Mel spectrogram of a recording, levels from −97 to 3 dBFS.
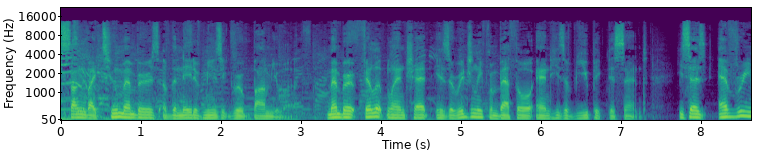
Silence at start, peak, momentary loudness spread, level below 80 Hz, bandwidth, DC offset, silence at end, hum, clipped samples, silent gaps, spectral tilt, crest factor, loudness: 0 s; -4 dBFS; 10 LU; -38 dBFS; 13.5 kHz; under 0.1%; 0 s; none; under 0.1%; none; -6 dB/octave; 18 dB; -21 LUFS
